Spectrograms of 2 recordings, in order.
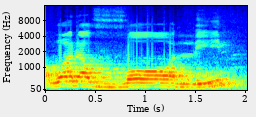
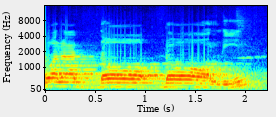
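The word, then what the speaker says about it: وَلَا الضَّالِّين: Baik, sering terjadi ya yang membaca dhad di akhir Al-Fatihah ini antara dha waladzallin atau jadi dal waladdallin, atau ada yang sampai baca walabdallin.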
